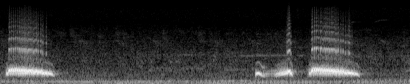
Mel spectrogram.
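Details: Spotted dove song used as a training track: a loud, drawn-out coo, a pause of about two seconds, then a short double note leading into another long, slightly falling coo, over faint background hum.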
